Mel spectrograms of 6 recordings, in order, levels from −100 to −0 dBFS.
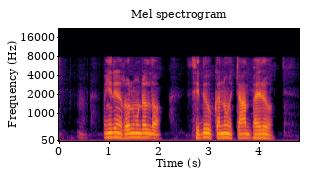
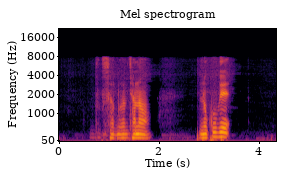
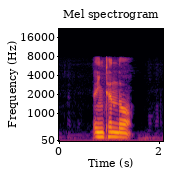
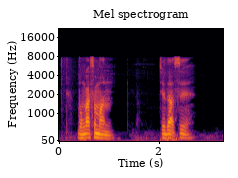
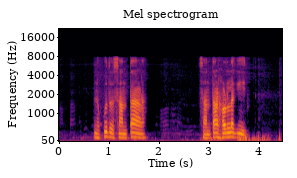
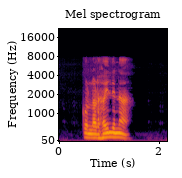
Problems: constant background noise, background conversations at intervals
